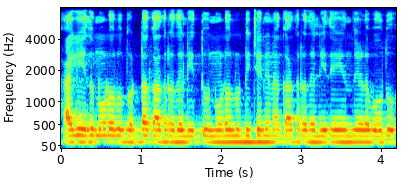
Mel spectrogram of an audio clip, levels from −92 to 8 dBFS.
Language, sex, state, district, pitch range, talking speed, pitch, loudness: Kannada, male, Karnataka, Koppal, 130-135 Hz, 140 wpm, 130 Hz, -15 LUFS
